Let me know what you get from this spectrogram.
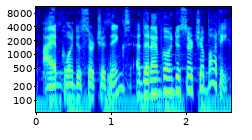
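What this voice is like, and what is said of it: Attempted light foreign accent. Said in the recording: “in barely accented English ... I can't do the accent, but I'm going to try anyway”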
